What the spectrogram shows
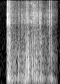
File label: cutlery teaspoon drawer grab soft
